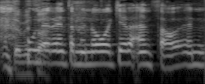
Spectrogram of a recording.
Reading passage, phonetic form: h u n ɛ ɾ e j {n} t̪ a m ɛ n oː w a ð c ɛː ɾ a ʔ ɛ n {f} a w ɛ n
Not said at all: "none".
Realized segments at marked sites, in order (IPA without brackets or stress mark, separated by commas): n, θ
